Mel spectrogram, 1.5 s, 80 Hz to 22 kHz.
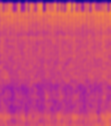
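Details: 1972 Triumph Dolomite 1850 automatic after a full ignition refresh with a new coil and an electronic ignition module: steady, even low rumble at idle with no misses or stumbles. The engine has caught and runs cleanly, and the module shows a flashing red light.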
